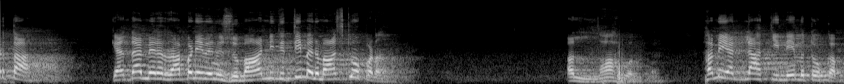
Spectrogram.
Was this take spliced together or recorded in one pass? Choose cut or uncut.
uncut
